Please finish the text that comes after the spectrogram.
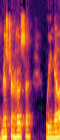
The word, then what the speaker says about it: Hinojosa: Hinojosa, right? Oh my gosh. It's not quite in a hose, but it's Hinojosa. And so the H is silent, the J is like an H.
